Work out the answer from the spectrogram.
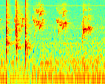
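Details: Pet male budgie indoors, chatting after recently finding his voice: a burst of sharp clicks, then soft buzzy warbles and a brief chirp.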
